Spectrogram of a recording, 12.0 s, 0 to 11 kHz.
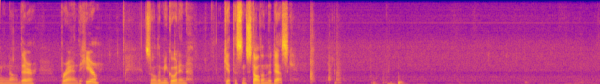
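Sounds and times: microphone arm knocks and thumps: 6.6s - 8.3s, 10.4s - 12.0s.

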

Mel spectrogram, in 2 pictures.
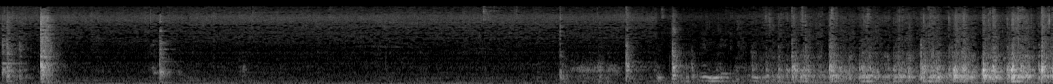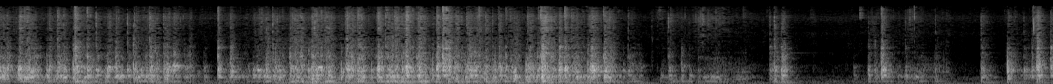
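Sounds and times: wooden handle scraping steel pot: 7.4s - 18.4s.

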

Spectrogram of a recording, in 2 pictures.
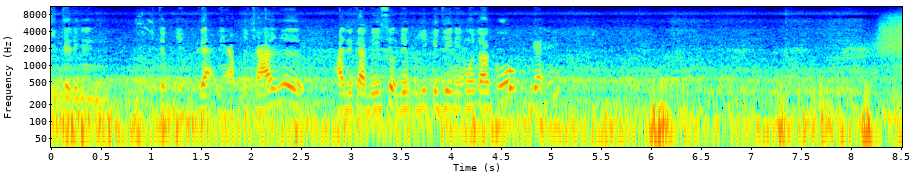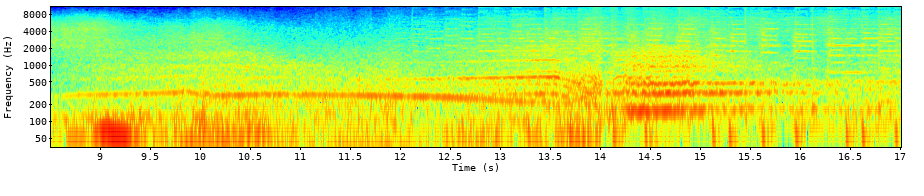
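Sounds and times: whoosh: 8.2s - 17.0s
motorcycle engine: 8.6s - 17.0s
music: 12.5s - 17.0s.

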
